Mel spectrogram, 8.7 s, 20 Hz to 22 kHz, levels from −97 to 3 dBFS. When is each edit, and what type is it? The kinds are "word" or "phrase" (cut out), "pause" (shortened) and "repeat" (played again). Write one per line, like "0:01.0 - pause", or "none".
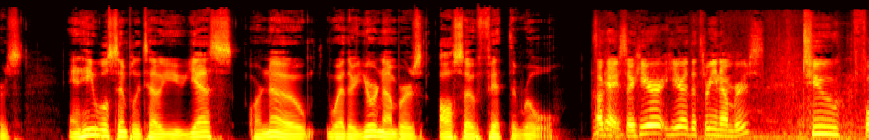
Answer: none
